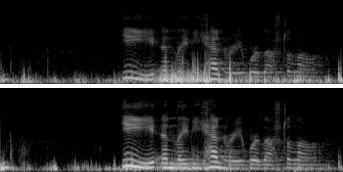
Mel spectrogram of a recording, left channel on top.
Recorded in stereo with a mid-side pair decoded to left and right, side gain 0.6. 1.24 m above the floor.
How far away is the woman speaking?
About 1.1 m.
